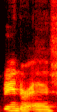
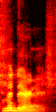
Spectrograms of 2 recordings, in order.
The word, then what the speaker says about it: Vander Esch: I can't pronounce his name. I forget his name. And then you got Vander Esch. Vander Esch.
